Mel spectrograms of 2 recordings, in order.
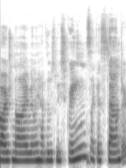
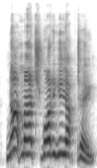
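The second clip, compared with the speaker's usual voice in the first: raised, high dictation to a car assistant; shouted voice command; 8 semitones higher, 5 dB louder, slower than usual. Retold or imitated. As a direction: call it out for the machine to catch. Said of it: "times of me shouting".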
